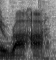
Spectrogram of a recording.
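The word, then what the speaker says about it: רֹעִי: And then next name ng ating Diyos ay Yahweh Rohai or Ra'ah. Okay, Ra'ah. So that is how it is pronounced, mga kasembreros.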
